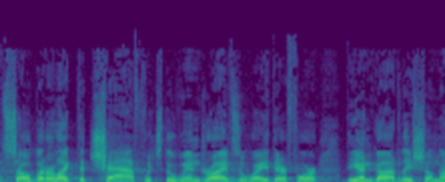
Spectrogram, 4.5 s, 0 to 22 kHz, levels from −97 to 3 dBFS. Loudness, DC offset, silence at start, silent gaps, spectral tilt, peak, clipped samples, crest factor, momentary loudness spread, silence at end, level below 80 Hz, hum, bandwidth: -31 LUFS; under 0.1%; 0 s; none; -5.5 dB/octave; -14 dBFS; under 0.1%; 16 dB; 6 LU; 0 s; -72 dBFS; none; 17 kHz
